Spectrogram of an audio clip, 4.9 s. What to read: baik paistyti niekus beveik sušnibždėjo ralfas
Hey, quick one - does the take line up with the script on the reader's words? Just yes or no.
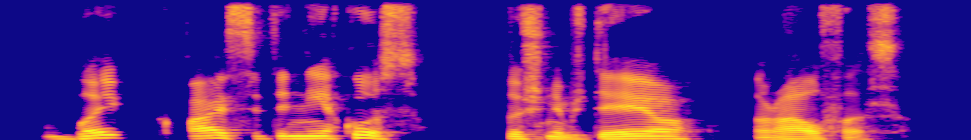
no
